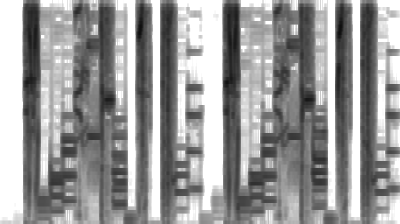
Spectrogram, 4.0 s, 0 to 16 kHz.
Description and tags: WonkTone 120bpm01 LoopCache AbstractPercussion
Abstract Percussion Loop made from field recorded found sounds
Abstract, Loop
